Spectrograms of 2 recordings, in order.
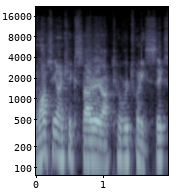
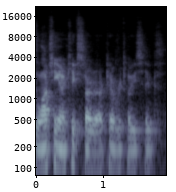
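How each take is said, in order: First: It is said at a louder volume. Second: It is said at a quieter volume.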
